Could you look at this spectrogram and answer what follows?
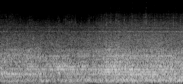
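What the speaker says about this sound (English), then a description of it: "Excuse the noisy helicopter." A noisy helicopter flies overhead with a steady, dense rumbling drone that stays loud throughout and rises slightly toward the end.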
